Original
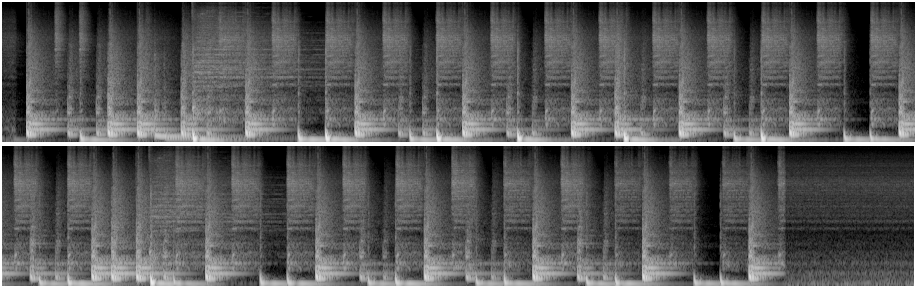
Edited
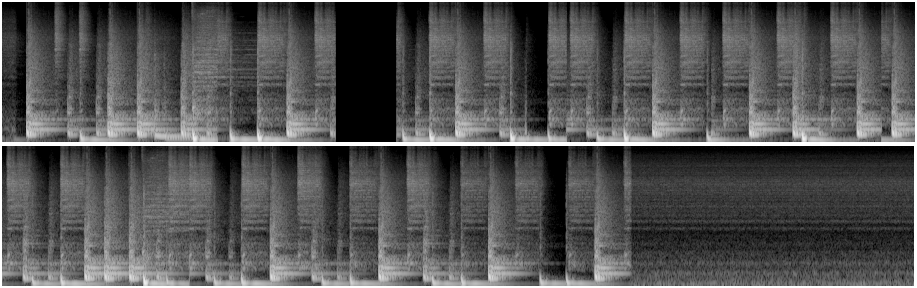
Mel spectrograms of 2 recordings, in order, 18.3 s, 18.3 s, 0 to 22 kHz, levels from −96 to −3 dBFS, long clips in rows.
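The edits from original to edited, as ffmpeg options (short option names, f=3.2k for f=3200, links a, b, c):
-filter_complex "[0:a]asplit=8[a][b][c][d][e][f][g][h];[a]atrim=end=2.152[i];[b]atrim=start=2.828:end=4.01,asetpts=PTS-STARTPTS,afade=t=out:st=1.178:d=0.004:c=hsin,apad=pad_dur=0.61[j];[c]atrim=start=4.01:end=5.312,asetpts=PTS-STARTPTS,afade=t=in:d=0.004:c=hsin[k];[d]atrim=start=8.458:end=8.862[l];[e]atrim=start=7.008:end=8.462[m];[f]atrim=start=5.308:end=7.012[n];[g]atrim=start=8.858:end=11.072[o];[h]atrim=start=12.538[p];[j][k]concat=n=2:v=0:a=1[q];[i][q]acrossfade=d=0.004:c1=hsin:c2=hsin[r];[r][l]acrossfade=d=0.004:c1=hsin:c2=hsin[s];[s][m]acrossfade=d=0.004:c1=hsin:c2=hsin[t];[t][n]acrossfade=d=0.004:c1=hsin:c2=hsin[u];[u][o]acrossfade=d=0.004:c1=hsin:c2=hsin[v];[v][p]acrossfade=d=0.004:c1=hsin:c2=hsin"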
